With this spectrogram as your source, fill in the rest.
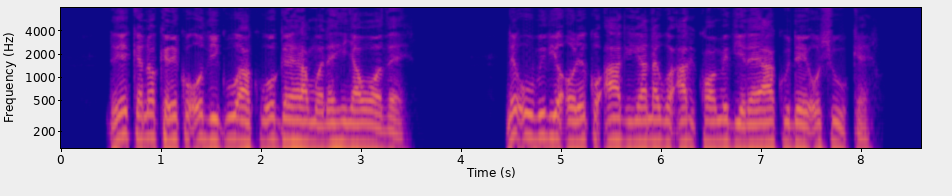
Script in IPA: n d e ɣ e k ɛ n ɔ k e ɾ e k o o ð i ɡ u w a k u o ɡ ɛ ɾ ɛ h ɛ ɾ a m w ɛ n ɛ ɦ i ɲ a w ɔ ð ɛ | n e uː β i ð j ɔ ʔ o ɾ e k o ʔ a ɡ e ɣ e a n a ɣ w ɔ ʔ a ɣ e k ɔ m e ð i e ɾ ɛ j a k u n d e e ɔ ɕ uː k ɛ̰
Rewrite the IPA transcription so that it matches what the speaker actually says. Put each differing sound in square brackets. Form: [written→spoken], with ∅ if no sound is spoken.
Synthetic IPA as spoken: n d e ɣ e k ɛ n ɔ k e ɾ e k o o ð i ɡ u w a k u o ɡ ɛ ɾ ɛ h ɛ ɾ a m w ɛ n ɛ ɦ i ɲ a w ɔ ð ɛ | n e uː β i ð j ɔ ʔ o ɾ e k o ʔ a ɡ e ɣ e a n a ɣ w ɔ ʔ a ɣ e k ɔ m e ð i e ɾ ɛ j a k u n d e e [ɔ→o] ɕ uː k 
